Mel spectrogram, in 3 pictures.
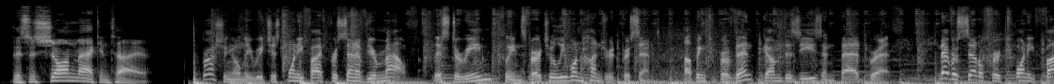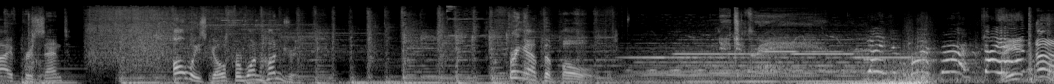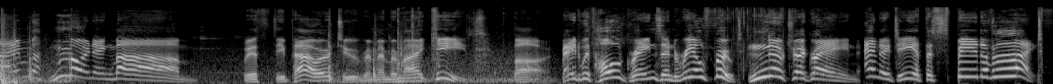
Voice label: commercial men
